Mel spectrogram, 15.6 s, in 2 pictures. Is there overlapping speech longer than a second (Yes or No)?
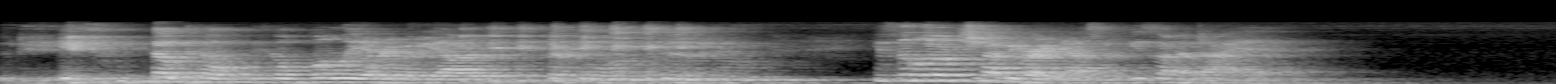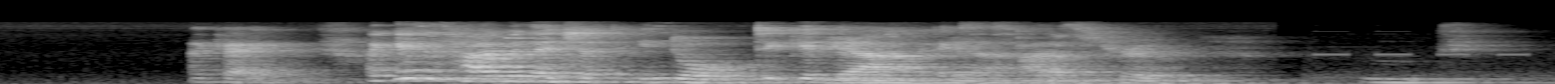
Yes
